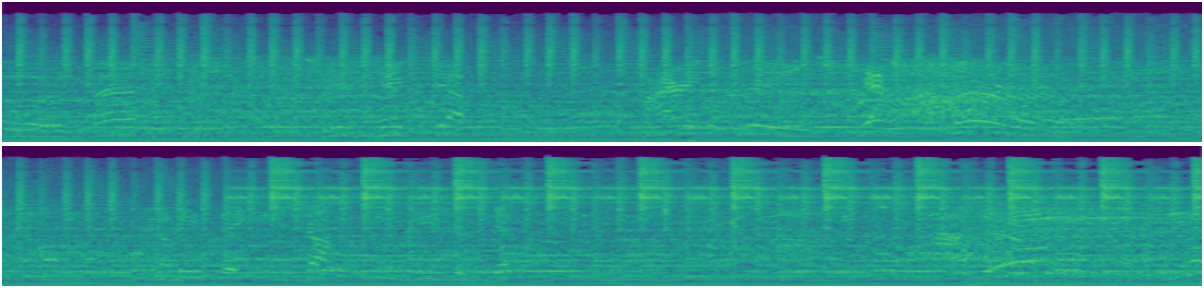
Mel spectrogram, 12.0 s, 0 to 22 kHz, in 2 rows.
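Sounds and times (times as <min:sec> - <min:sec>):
music with fast beat: 0:00.0 - 0:12.0.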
